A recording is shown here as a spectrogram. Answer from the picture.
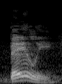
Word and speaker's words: Baali: says, "Stop calling me Baali." And that's translated from Hebrew. And Baali means Lord. Baali comes from the same word that Baal comes from. Baal is actually pronounced Baal, so Baali is just Bailey, basically.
